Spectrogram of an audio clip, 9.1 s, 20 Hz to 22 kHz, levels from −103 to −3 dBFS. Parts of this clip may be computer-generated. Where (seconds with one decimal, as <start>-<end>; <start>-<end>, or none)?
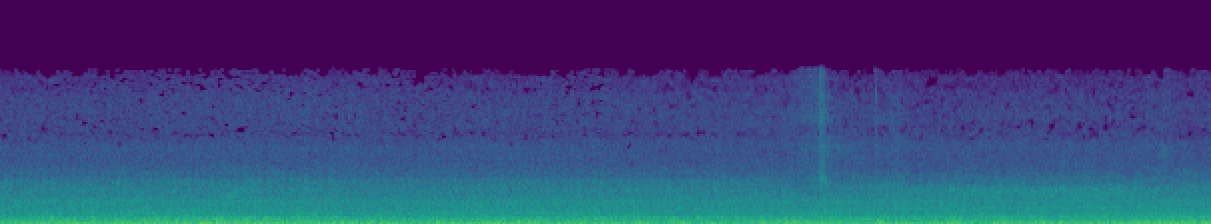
0.0-0.4; 3.4-4.0; 4.6-9.1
